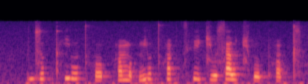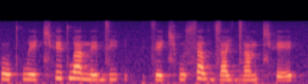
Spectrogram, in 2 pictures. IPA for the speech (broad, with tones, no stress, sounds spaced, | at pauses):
d͡z u˦ k̚ pʰ j u˦ t̪ʰ o˨ p̚ h ɔ̃˧ m o˨ k̚ n̪ j u˥˧ t̪ʰ ɔ̃˦ k̚ t͡sʰ i˥˧ t͡ɕ u˧ s a˥˧ w t͡ɕʰ u˨˩ pʰ ɔ̃˨ p̚ t͡sʰ o˥˧ t̪ʰ w e˥˧ t͡ɕʰ e˦ t̪ w a˥˧ n̪ e˧ d͡z i˦ ʔ | t͡s e˧ t͡ɕʰ u˧ s a˥˧ w d͡z a˧ j d͡z ã˧ m t͡ɕʰ e˨˦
